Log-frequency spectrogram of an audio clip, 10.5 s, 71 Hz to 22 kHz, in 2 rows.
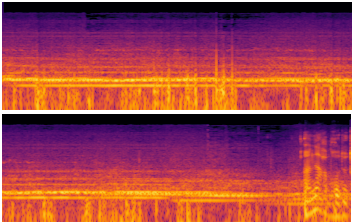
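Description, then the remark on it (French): A wind-played steel tube sculpture, about 3 metres tall and made of many steel tubes that the wind rushes into, gives off a steady, eerie harmonic drone. The tubes are arranged so several always face the wind. It hums continuously at moderate volume, with a brief brighter, airier swell near the end. “3 mètres de haut, fait d'une multitude de tubes d'acier dans lesquels l'air s'engouffre pour le faire sonner.”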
